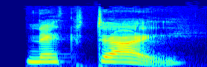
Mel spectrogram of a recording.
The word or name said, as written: नेकटाई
